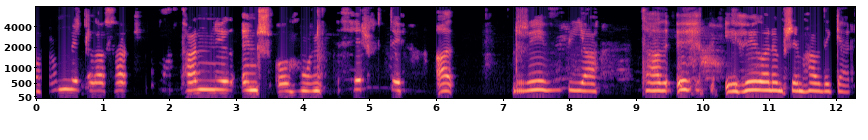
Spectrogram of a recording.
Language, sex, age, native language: Icelandic, male, 30-39, Icelandic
